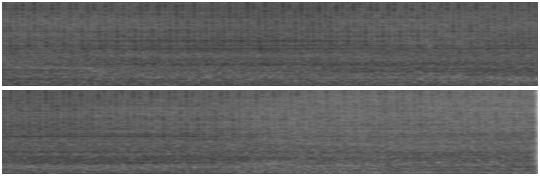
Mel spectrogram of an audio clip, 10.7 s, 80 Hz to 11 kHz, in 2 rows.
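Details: 2010 Jeep Wrangler at idle: fast, even ticking around three per second riding loudly on the engine; abnormal noise, cause unclear.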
